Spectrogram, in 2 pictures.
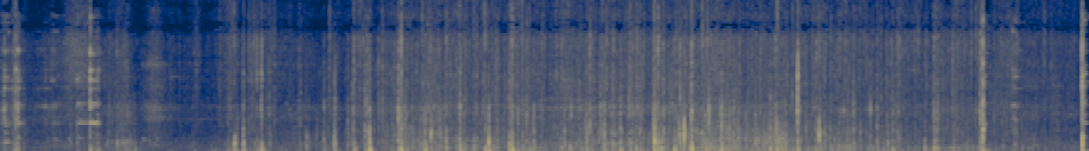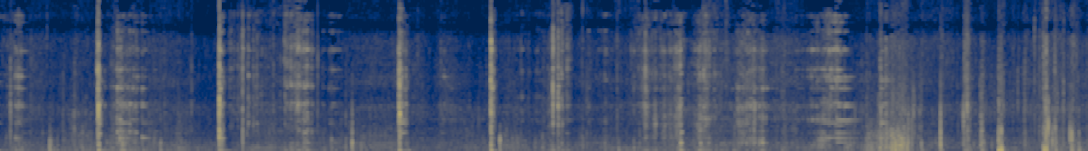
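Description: Loose stones clatter as a hand sorts through them.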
